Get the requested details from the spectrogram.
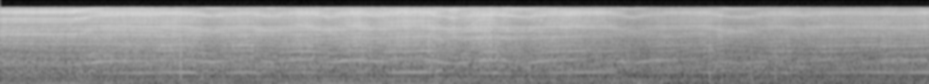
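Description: A small model helicopter whines overhead, its pitch wavering up and down.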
